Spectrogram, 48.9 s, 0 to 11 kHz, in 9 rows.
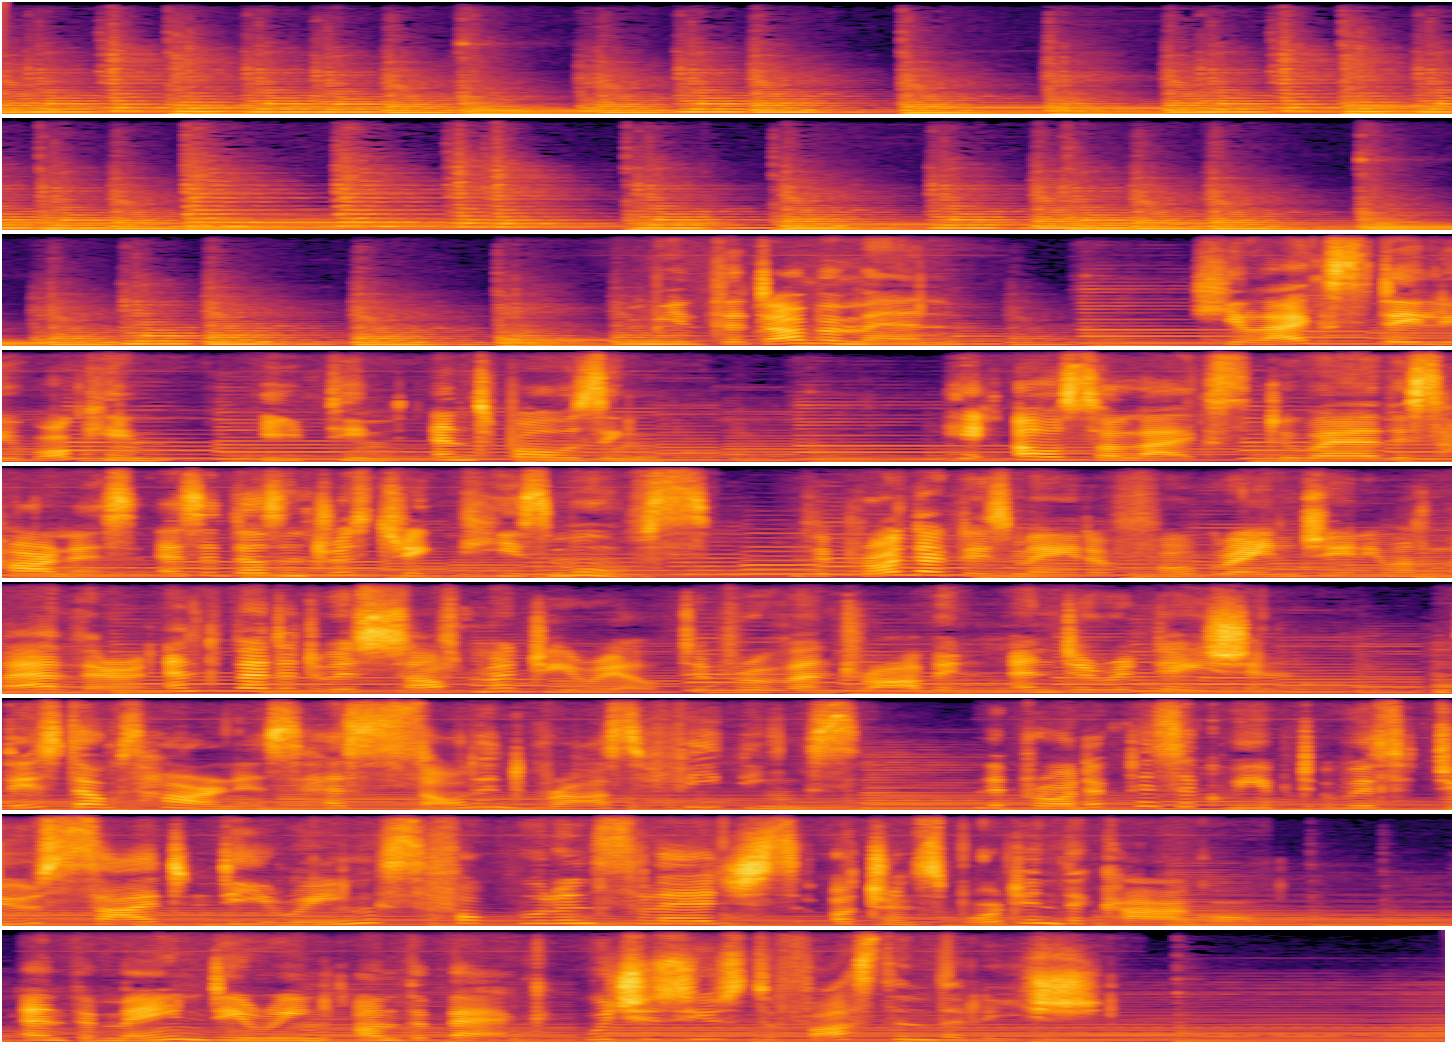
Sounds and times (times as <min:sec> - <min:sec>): Music: 0:00.0 - 0:48.9
Speech: 0:13.2 - 0:14.5, 0:15.4 - 0:18.8, 0:19.9 - 0:42.8, 0:43.6 - 0:47.7.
